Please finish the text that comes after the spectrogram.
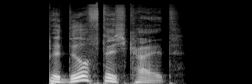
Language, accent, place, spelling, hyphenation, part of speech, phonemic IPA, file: German, Germany, Berlin, Bedürftigkeit, Be‧dürf‧tig‧keit, noun, /bəˈdʏʁftɪçkaɪ̯t/, De-Bedürftigkeit.ogg
- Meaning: neediness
